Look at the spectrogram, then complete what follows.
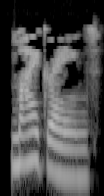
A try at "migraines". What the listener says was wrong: So the stress is in the first syllable. So এই জায়গাটা আপনাকে একটু লম্বা করে বলতে হবে, not migraines.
